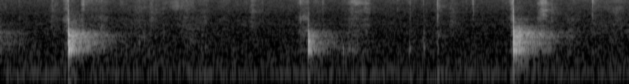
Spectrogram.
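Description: Chef's knife slicing zucchini into bâtonnet sticks, the blade knocking down onto a wooden cutting board three times, about two seconds apart.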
